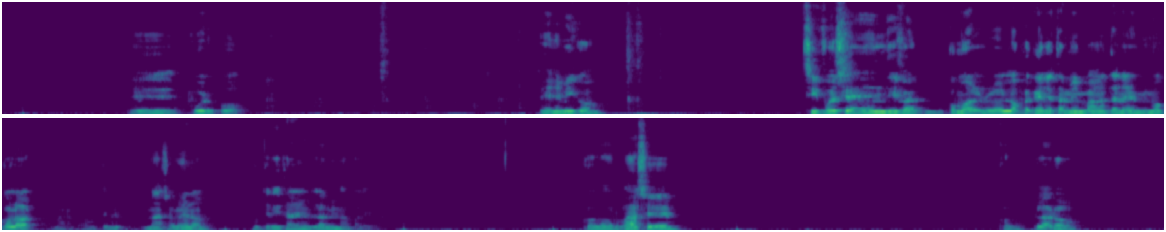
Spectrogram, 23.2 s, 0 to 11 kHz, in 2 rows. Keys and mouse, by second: 6.3 Return, 17.2-23.2 drag.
